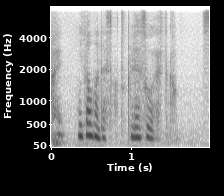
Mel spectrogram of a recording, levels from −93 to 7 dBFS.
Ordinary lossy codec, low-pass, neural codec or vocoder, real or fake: none; 7.2 kHz; codec, 16 kHz, 0.5 kbps, FunCodec, trained on Chinese and English, 25 frames a second; fake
